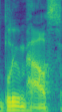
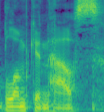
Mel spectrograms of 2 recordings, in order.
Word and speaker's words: Blumhouse: Also, it's pronounced Blumhouse, not Blumkin House.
